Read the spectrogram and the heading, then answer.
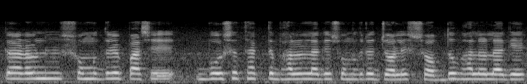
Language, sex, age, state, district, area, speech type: Bengali, female, 18-30, West Bengal, South 24 Parganas, urban, spontaneous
